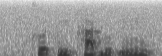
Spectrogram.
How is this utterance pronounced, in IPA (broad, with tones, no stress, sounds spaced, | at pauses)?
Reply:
kʰ ʊ˨ t ĩ˦˨ pʰ a˦ ɡ u˦ ɓ ũ˦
